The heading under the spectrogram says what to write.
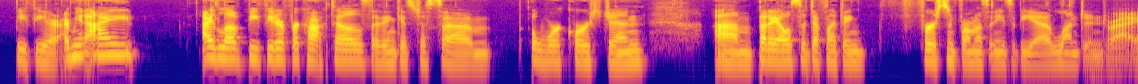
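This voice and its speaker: Very fast and very deep, a woman talks in an American accent with ordinary pitch variation, in a dry, close sound with no echo on a very clean recording with a silent background. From US Pacific Northwest. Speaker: bartender and spirits judge. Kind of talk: casual interview chat.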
